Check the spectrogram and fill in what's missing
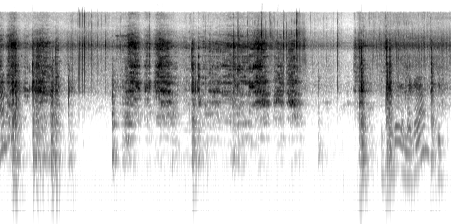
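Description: A curry-leaf spice powder dosa cooks on a pan, with a close hissing sizzle and repeated scraping and spreading strokes of a spatula across the hot surface, in uneven bursts.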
